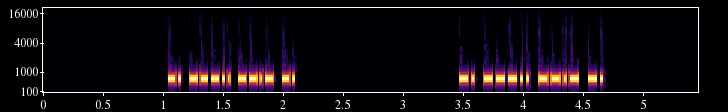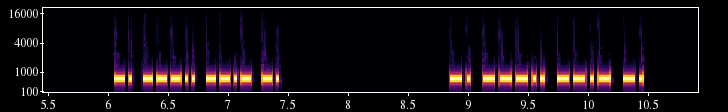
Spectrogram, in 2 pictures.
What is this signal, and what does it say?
Morse code, heard as a keyed tone, about 46 wpm, 700 Hz. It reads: N8QN N8QN N8QN N8QN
